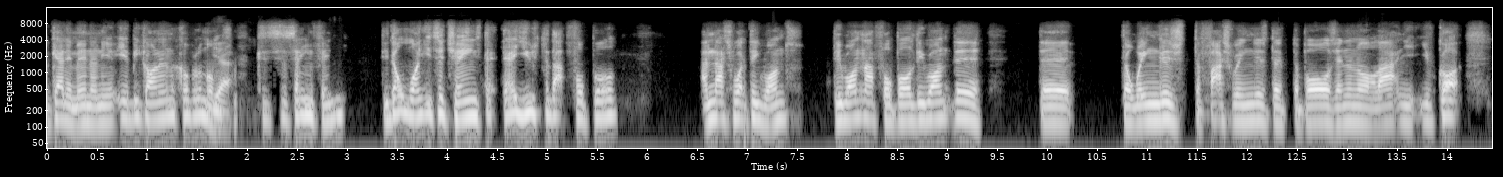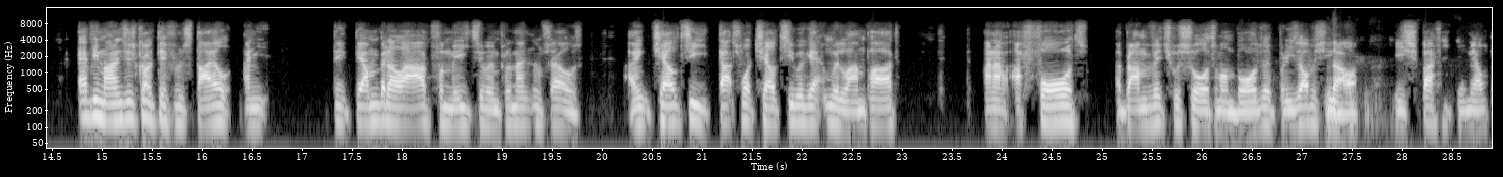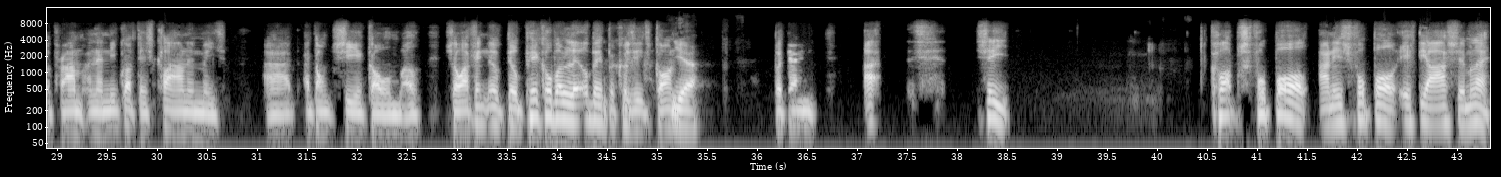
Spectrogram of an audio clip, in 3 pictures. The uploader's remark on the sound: In the car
